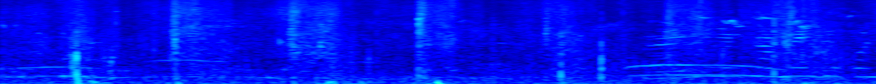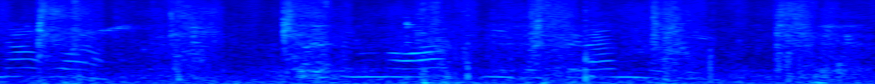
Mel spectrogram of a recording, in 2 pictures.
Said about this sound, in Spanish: el vacío y mis pasos sobre la arena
